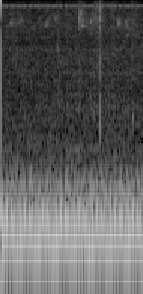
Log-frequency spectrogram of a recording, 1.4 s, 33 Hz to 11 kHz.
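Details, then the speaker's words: Idling after the bad TPS/throttle body was replaced and the coolant hose bypassed on a 2003 Chevy Silverado 6.0L LS V8, 93-octane HP Tuners tune, stock headers, near straight pipe; steady even low rumble, no misses or shake, normal idle. "I'm gonna let it idle for like 3-4 minutes, or a little while, maybe more, see how it runs."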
